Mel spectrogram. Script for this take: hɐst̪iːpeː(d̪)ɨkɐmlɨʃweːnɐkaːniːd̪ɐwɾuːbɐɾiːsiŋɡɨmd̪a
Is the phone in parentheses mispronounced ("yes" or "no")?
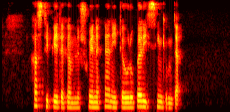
no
